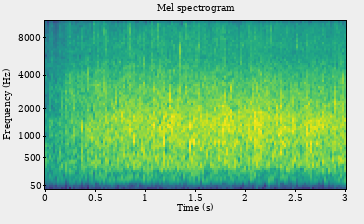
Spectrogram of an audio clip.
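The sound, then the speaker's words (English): A church audience breaks into steady, dense clapping to show they believe wrestling is fake, holding at an even level for about three seconds, with many overlapping hand claps and no voices. “If you believe wrestling's fake, clap.”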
